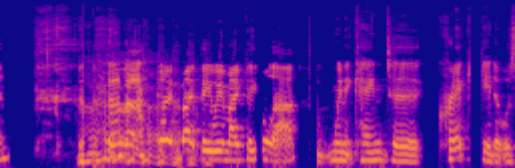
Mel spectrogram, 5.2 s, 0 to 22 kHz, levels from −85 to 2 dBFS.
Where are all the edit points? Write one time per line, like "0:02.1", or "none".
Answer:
0:01.5
0:03.2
